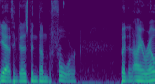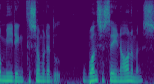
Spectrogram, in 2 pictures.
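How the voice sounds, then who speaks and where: In a very clean recording with a silent background, a man talks at a fairly quick pace. His Dutch accent comes with a fairly high pitch for a man and monotone, flat intonation. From Netherlands. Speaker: streamer. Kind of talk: casual chat.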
